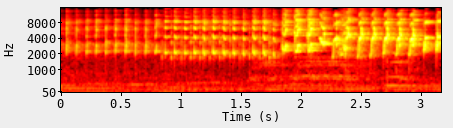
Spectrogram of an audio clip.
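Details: Lovebird chatter offered for training pet birds: fast buzzy chirps repeated about three times a second, rising into a brighter, denser rattle halfway through, recorded in a small room.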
